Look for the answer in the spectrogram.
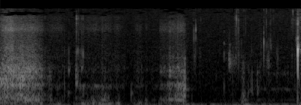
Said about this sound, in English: Hold on, I'm gonna take a sip of my green tea while I'm at it.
